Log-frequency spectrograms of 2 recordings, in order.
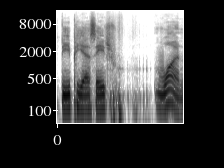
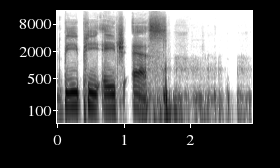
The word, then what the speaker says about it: BPHS: Hopefully I've been saying it right the whole time. Okay, I just looked at it real quick. It's the BPHS. BPHS. I think I've been saying BPSH, but whatever.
